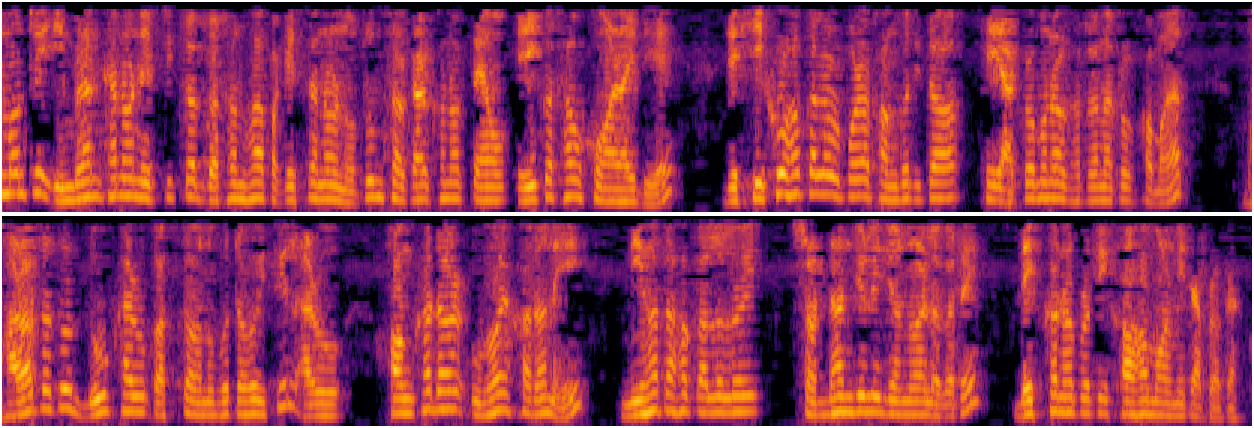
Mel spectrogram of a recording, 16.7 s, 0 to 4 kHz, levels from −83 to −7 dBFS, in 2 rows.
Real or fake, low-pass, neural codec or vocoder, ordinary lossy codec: real; 3.6 kHz; none; MP3, 16 kbps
